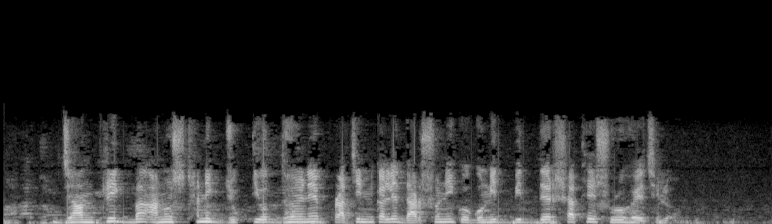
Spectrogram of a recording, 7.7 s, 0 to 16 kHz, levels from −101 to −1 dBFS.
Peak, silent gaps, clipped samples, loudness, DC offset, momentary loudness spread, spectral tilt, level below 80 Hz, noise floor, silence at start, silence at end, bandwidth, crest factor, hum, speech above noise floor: -4 dBFS; none; under 0.1%; -23 LUFS; under 0.1%; 9 LU; -5 dB/octave; -52 dBFS; -50 dBFS; 0.05 s; 0.4 s; 8 kHz; 20 dB; none; 26 dB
